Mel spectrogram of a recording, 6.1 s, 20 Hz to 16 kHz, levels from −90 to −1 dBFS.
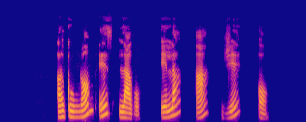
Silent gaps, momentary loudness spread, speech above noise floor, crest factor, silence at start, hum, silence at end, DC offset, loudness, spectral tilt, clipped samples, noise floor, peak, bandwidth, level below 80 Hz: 3.18-3.22 s, 3.84-3.88 s, 4.95-4.99 s, 5.05-5.14 s; 14 LU; over 72 dB; 22 dB; 1.15 s; none; 0.8 s; under 0.1%; -20 LUFS; -5.5 dB/octave; under 0.1%; under -90 dBFS; 0 dBFS; 9.4 kHz; -76 dBFS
